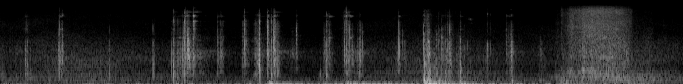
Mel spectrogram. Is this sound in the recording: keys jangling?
yes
